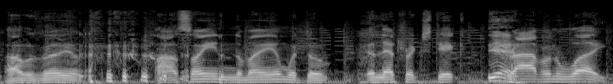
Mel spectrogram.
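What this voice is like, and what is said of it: Imitates another person's voice. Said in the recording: “I can't do a Tommy Lee Jones accent”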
